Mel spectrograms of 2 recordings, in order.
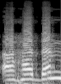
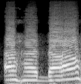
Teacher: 2 زبر کو جب ہم روکیں گے تو احدن نہیں پڑھیں گے، احدن سے احدا ہو جائے گا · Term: 2 زبر کو جب وقف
